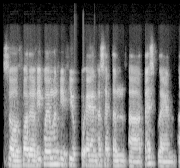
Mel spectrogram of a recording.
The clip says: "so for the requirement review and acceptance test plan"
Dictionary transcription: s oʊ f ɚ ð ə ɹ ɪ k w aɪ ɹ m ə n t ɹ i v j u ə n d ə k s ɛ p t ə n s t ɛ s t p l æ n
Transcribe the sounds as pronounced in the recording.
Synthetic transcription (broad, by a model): s oʊ f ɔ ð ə ɹ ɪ k w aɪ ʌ m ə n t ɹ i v j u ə n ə s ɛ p t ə n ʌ t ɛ s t p l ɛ n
